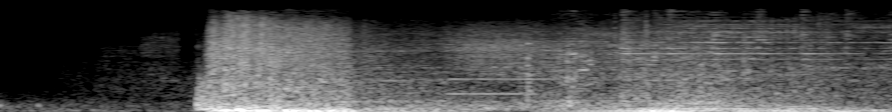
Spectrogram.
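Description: Shells explode on a warship with a loud crackling roar.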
